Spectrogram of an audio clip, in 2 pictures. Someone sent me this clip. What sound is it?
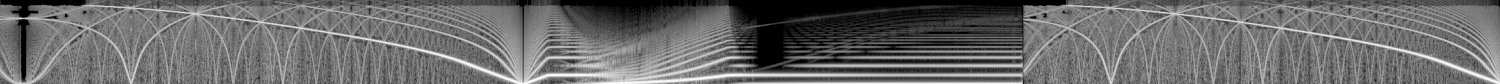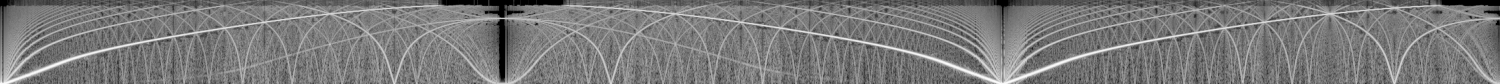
This wawe form appear in my studio naturally.
Is not from the space o short wawe .
HETERODYNE, MIXING, NATURAL, OSCILATION, WAWES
